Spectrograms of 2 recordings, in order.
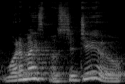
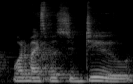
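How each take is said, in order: First: A hint of a lost listener asking, quicker; lightly voiced asker. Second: Said in the usual way. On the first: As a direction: toss off the listeners' question, slightly raised. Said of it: "I would get this question". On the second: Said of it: "the really crucial question was not".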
